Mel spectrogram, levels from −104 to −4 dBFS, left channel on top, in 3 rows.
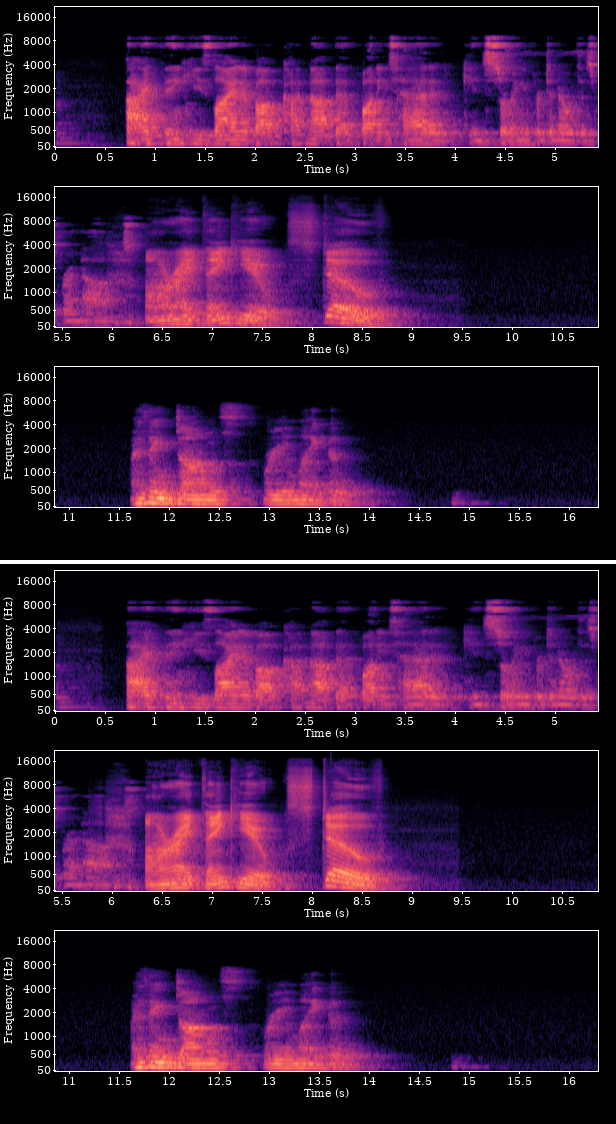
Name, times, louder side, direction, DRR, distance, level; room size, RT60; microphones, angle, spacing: voice 1, 0.7-6.3, left 2 dB, 35° left, 3 dB, 0.5 m, -39 dB
voice 2, 6.0-8.7, right 4 dB, 70° right, 8 dB, 0.4 m, -32 dB
voice 3, 11.6-12.7 12.9-13.8, equal, ahead, -4 dB, 1.4 m, -31 dB
5.2 x 3.0 x 2.7 m, 0.75 s
head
